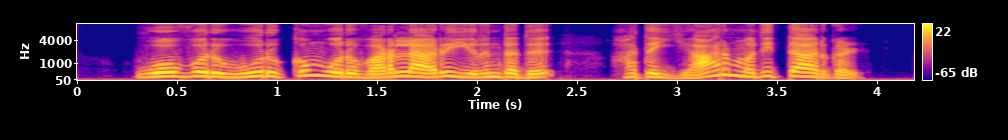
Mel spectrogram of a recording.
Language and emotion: Tamil, angry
